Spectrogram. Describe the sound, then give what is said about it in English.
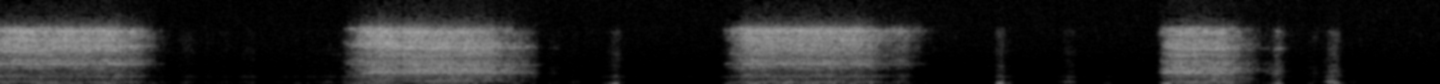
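Deep breathing in and out during a guided relaxation exercise: four long, loud, airy breaths in a slow, even rhythm, with a few soft clicks and taps between them. “Breathe in and out.”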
